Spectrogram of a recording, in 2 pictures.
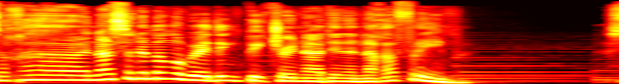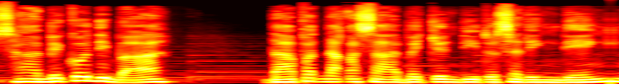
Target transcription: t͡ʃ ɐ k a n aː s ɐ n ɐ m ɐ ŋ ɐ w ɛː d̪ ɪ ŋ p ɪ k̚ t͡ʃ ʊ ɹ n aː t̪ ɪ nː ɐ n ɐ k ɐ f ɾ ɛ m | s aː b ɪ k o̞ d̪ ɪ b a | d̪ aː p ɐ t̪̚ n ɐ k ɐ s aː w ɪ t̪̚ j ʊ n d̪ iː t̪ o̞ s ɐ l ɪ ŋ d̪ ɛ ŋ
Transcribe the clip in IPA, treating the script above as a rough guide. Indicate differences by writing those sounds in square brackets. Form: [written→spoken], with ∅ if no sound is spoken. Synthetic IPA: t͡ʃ ɐ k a n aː s ɐ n ɐ m ɐ ŋ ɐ w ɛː d̪ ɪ ŋ p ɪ k̚ t͡ʃ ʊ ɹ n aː t̪ ɪ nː ɐ n ɐ k ɐ f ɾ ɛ m | s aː b ɪ k o̞ d̪ ɪ b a | d̪ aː p ɐ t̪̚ n ɐ k ɐ s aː [w→b] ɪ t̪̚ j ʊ n d̪ iː t̪ o̞ s ɐ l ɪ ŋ d̪ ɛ ŋ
